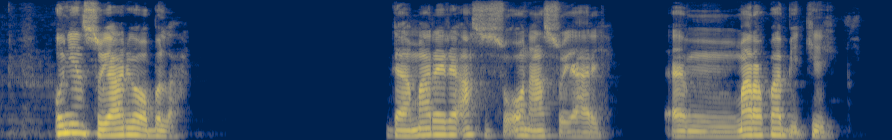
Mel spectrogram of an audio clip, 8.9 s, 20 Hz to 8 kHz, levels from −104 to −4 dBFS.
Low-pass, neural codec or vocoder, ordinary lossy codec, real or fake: none; none; none; real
